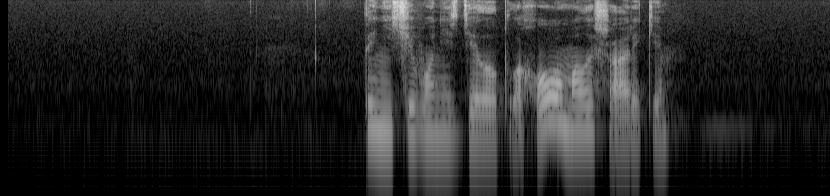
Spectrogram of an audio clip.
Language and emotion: Russian, neutral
